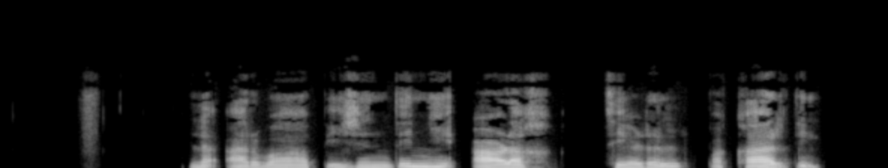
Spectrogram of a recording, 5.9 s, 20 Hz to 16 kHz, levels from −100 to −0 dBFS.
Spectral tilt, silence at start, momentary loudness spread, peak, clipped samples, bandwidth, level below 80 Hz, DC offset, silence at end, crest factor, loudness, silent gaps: -5.5 dB/octave; 1.3 s; 13 LU; -4 dBFS; under 0.1%; 9.2 kHz; -70 dBFS; under 0.1%; 0.45 s; 20 dB; -24 LUFS; 2.13-2.17 s, 3.08-3.15 s, 3.76-4.04 s, 4.64-4.73 s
